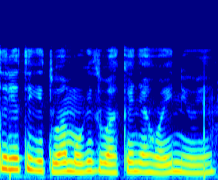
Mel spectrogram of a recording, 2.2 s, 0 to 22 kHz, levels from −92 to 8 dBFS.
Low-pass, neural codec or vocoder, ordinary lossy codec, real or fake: none; none; none; real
